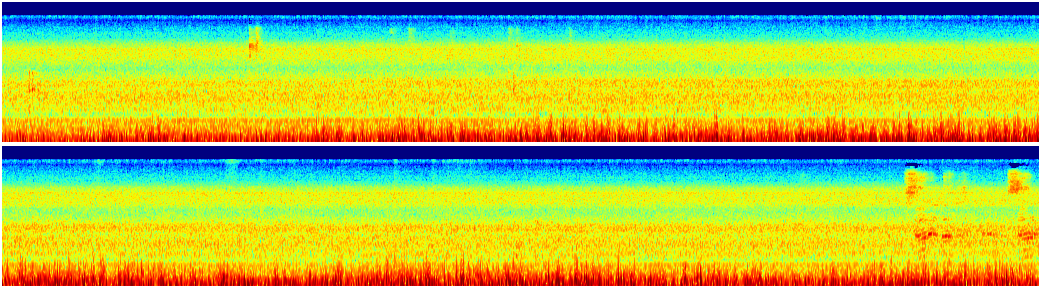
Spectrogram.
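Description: Steady rushing noise of moving air, with a low fluttering rumble of air buffeting the microphone.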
